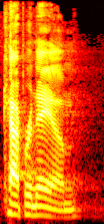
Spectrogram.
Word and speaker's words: Capernaum: because someone had told me once that it's not pronounced Capernaum, it's pronounced Capernaum. So I asked my friend from Israel who just moved here if it's Capernaum or Capernaum. And he said it's Capernaum, is how you would say it in Hebrew.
